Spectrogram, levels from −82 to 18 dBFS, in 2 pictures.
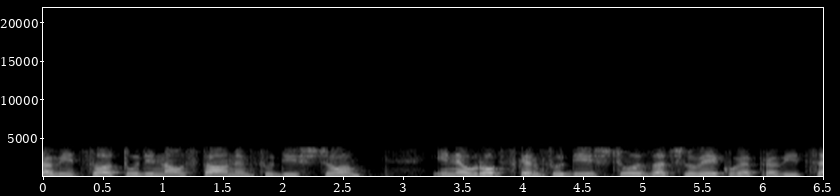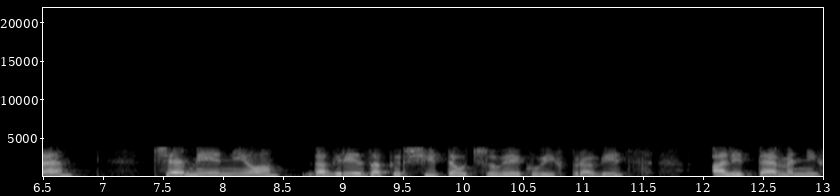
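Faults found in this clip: Symptom: brief hoarse, scratchy, gargly burst from 11.26 to 11.39 s. Pitch and level roughly hold. Component: AMR narrowband decoder, on a line band-limited to about 250 Hz to 3.6 kHz. Fault: AMR bit errors. The burst length fits about six 20 ms frames. Weakly protected bits are flipped, at around a few percent, while the core checksum still passes. Pulse positions and fine pitch, gain and spectral values decode wrong, so the sound roughens.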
